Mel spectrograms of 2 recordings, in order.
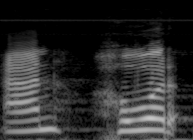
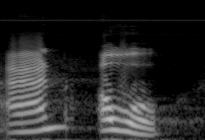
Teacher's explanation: Then next comes the most important part, an hour. Now though the word is having h at the beginning, still when we are pronouncing this word we do not pronounce the letter h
